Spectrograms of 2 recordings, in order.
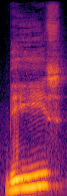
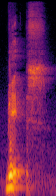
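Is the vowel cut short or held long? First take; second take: long; cut short. First: The vowel is held long and smooth. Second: The vowel is cut short and interrupted. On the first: The vowel has no hamza. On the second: The vowel has a hamza.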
